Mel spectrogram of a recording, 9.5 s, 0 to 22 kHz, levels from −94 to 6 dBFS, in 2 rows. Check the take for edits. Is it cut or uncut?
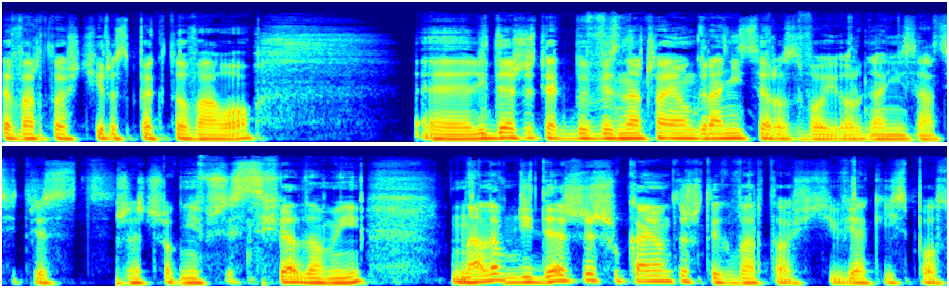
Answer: cut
